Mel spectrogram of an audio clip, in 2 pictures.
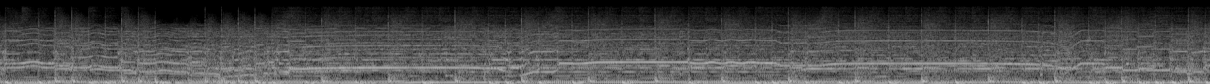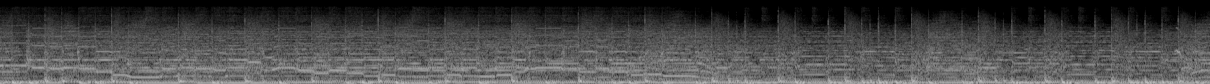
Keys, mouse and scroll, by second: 0.3-1.4 typing, 4.7 click, 5.3-10.9 middle drag, 11.4 click, 14.8 KP_1, 17.4 ctrl+z, 18.4 ctrl+z, 19.5 middle click, 20.9 middle click, 22.8 shift+click, 23.9-24.2 typing.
